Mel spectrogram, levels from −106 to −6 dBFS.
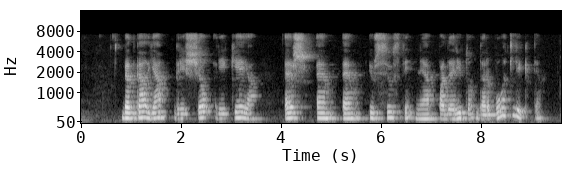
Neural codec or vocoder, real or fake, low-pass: none; real; 7.2 kHz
